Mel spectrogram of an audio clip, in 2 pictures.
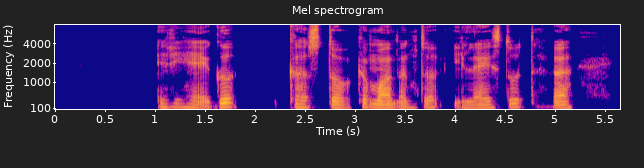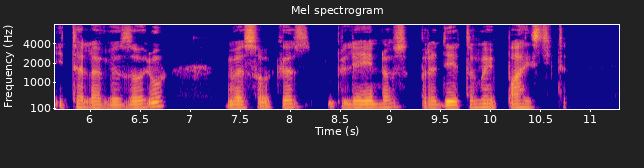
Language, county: Lithuanian, Marijampolė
